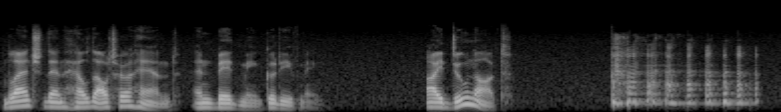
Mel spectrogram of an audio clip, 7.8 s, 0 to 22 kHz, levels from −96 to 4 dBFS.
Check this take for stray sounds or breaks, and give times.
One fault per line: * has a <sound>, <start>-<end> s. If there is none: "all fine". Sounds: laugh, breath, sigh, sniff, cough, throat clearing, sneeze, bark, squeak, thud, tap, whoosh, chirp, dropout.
* has a laugh, 6.1-7.6 s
